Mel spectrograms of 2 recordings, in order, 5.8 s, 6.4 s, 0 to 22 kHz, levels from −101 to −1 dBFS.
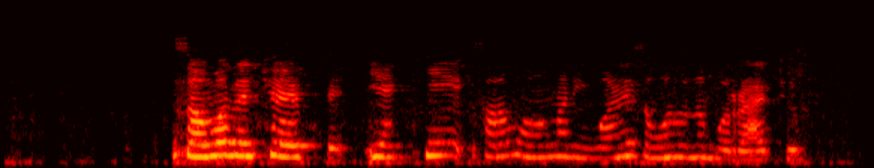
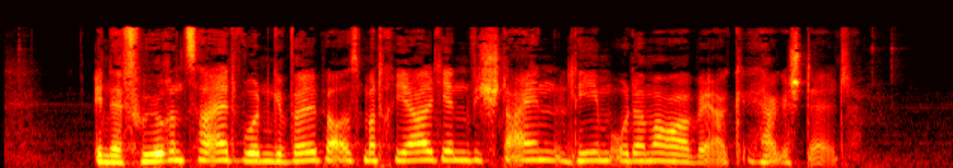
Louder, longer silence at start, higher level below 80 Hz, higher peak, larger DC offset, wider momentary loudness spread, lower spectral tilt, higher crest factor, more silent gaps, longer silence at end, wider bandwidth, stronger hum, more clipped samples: second, -47 LUFS vs -29 LUFS; first, 1.15 s vs 0.65 s; second, under -90 dBFS vs -64 dBFS; second, -28 dBFS vs -8 dBFS; neither; first, 16 LU vs 12 LU; about the same, -4.5 dB/octave vs -4.5 dB/octave; about the same, 20 dB vs 20 dB; neither; second, 0.5 s vs 0.7 s; second, 7.6 kHz vs 11.5 kHz; neither; neither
